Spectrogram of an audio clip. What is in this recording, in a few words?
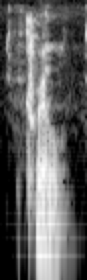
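"krill", British English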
